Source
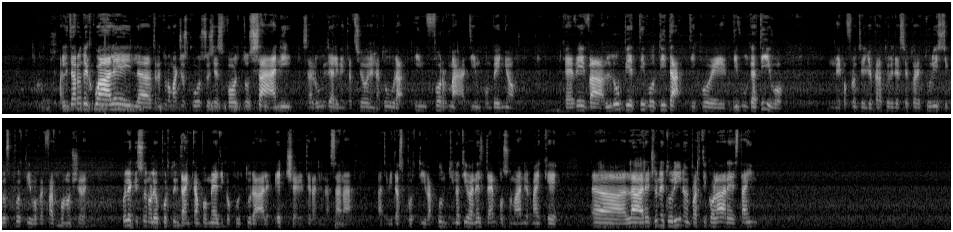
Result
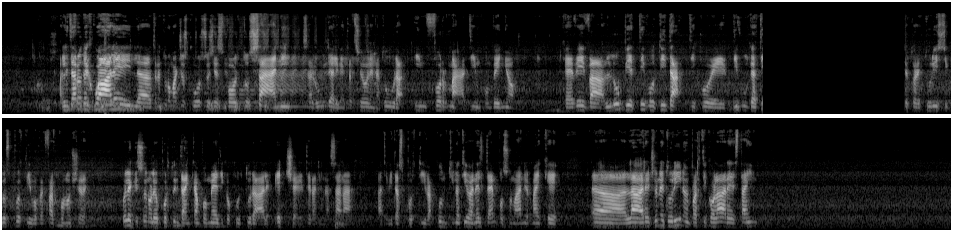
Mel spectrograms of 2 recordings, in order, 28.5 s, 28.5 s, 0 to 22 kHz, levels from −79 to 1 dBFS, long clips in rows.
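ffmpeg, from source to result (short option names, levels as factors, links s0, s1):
-filter_complex "[0:a]asettb=1/sr,asplit=3[s0][s1][s2];[s0]atrim=end=0.924[s3];[s1]atrim=start=0.92:end=1.77,asetpts=PTS-STARTPTS,afade=t=in:d=0.004:c=qsin,afade=t=out:st=0.846:d=0.004:c=qsin,aecho=1:1:6.7:0.98,atrim=end_sample=37485[s4];[s2]atrim=start=1.766[s5];[s3][s4]acrossfade=d=0.004:c1=hsin:c2=qsin[s6];[s6][s5]acrossfade=d=0.004:c1=qsin:c2=hsin,asettb=1/sr,asplit=3[s7][s8][s9];[s7]atrim=end=2.744[s10];[s8]atrim=start=2.74:end=5.61,asetpts=PTS-STARTPTS,afade=t=in:d=0.004:c=qsin,afade=t=out:st=2.866:d=0.004:c=qsin,aecho=1:1:155|310|465|620|775:0.126|0.0755|0.0453|0.0272|0.0163,atrim=end_sample=126567[s11];[s9]atrim=start=5.606[s12];[s10][s11]acrossfade=d=0.004:c1=hsin:c2=qsin[s13];[s13][s12]acrossfade=d=0.004:c1=qsin:c2=hsin,asettb=1/sr,asplit=3[s14][s15][s16];[s14]atrim=end=16.084[s17];[s15]atrim=start=16.08:end=19.96,asetpts=PTS-STARTPTS,afade=t=in:d=0.004:c=qsin,afade=t=out:st=3.876:d=0.004:c=qsin,lowpass=f=7400:w=0.5412,lowpass=f=7400:w=1.3066[s18];[s16]atrim=start=19.956[s19];[s17][s18]acrossfade=d=0.004:c1=hsin:c2=qsin[s20];[s20][s19]acrossfade=d=0.004:c1=qsin:c2=hsin,asplit=3[s21][s22][s23];[s21]atrim=end=11.41,asetpts=PTS-STARTPTS,afade=t=out:st=11.406:d=0.004:c=hsin[s24];[s22]atrim=start=11.41:end=13.54,asetpts=PTS-STARTPTS,volume=0[s25];[s23]atrim=start=13.54,asetpts=PTS-STARTPTS,afade=t=in:d=0.004:c=hsin[s26];[s24][s25][s26]concat=n=3:v=0:a=1"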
